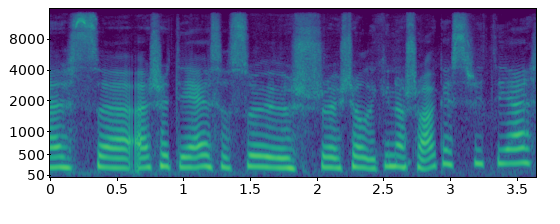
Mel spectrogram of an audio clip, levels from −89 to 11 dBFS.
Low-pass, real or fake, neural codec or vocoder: 14.4 kHz; real; none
